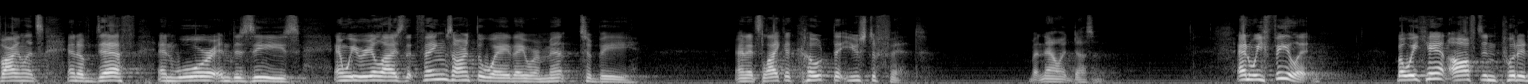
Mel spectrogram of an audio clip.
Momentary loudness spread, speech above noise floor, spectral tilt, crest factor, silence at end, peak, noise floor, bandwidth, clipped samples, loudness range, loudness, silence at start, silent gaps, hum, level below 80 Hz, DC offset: 16 LU; 32 dB; -6.5 dB/octave; 14 dB; 0 s; 0 dBFS; -45 dBFS; 10.5 kHz; under 0.1%; 11 LU; -14 LUFS; 0 s; none; none; -44 dBFS; under 0.1%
